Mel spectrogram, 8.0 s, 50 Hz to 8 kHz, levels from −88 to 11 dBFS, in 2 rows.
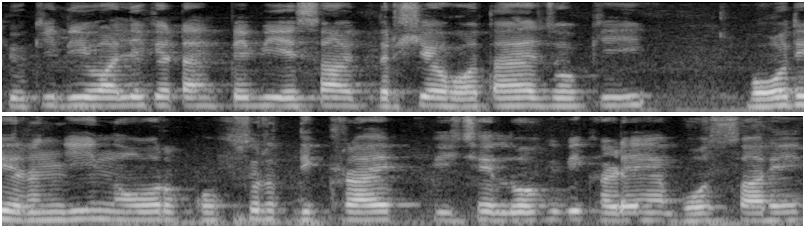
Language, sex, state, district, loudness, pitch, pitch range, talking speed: Hindi, male, Rajasthan, Bikaner, -16 LUFS, 170 Hz, 160-175 Hz, 200 wpm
